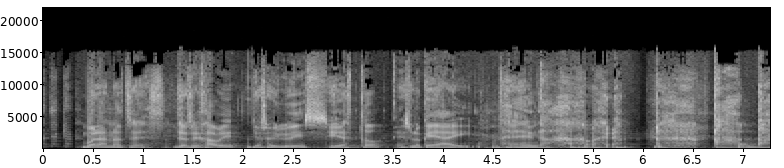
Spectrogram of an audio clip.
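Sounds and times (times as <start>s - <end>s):
speech: 0.5s - 5.9s
loud chesty cough from an ill person: 5.2s - 7.2s.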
